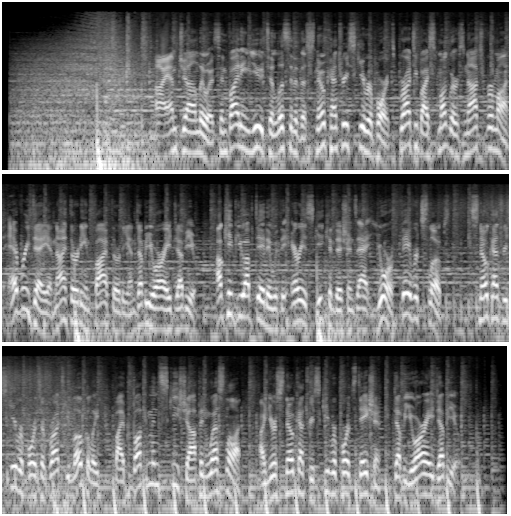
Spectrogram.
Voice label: promo mixed; airchecks; WRAW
